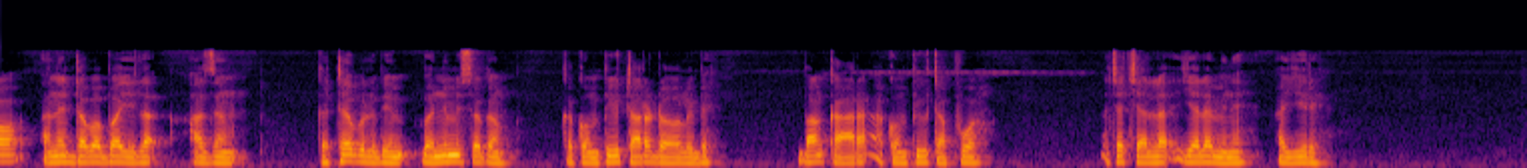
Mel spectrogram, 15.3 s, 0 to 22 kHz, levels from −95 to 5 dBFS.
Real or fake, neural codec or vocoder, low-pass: real; none; 7.2 kHz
